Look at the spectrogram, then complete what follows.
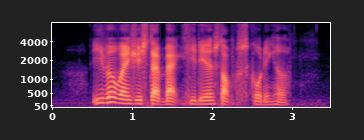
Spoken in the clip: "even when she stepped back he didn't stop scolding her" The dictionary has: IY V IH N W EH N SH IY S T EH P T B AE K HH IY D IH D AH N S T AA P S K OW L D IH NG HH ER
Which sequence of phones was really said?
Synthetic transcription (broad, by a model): IY V IH N W EH N SH IY S T EH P B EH K HH IY D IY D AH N S T AA P S K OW D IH NG HH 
